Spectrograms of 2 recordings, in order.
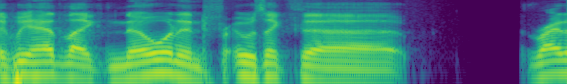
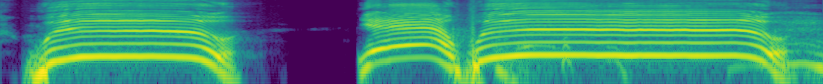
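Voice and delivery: put-on forced cheer, much higher, louder, slower; 6 dB louder than usual. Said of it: "like you're mustering up the enthusiasm".

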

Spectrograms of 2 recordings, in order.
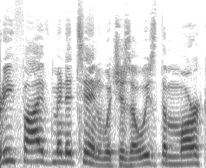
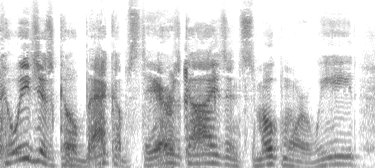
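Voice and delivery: sluggish stoner-style voice; 5 dB quieter than usual. Retelling how someone talked, channeling Cheech Marin: Cheech Marin voice. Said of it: "He was doing the Cheech Marin voice. He was like".

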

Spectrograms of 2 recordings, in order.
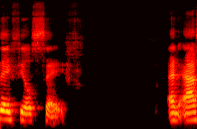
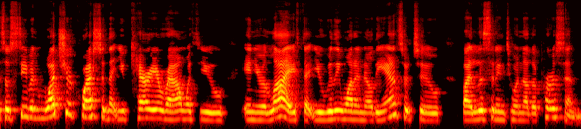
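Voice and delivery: ordinary talk

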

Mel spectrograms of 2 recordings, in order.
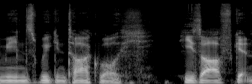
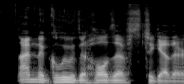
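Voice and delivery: normal talking voice

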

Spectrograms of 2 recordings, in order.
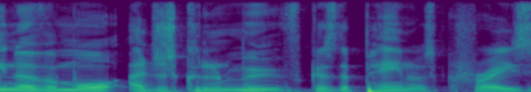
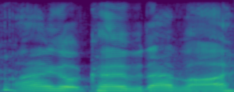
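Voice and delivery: jokey, pitched-up put-on Essex accent; 5 semitones higher than usual. Joking about being sick to the other speaker, in a put-on Essex accent. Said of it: "Why did you turn so Essex?".

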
